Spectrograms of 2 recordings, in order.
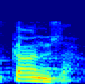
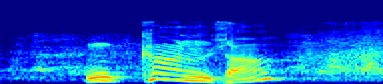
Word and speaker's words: Nkandla: You know, some people who could not pronounce Kandla, they've now learned Nkandla, Nkandla, Nkandla.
